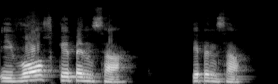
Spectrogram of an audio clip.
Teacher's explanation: you would say y vos, you skip the last S of vos, and then say y vos qué pensás?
